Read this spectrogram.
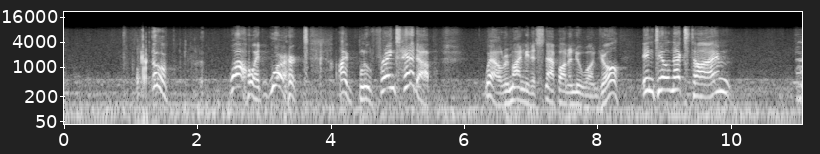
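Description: A man in a high, theatrical voice talks and exclaims.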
